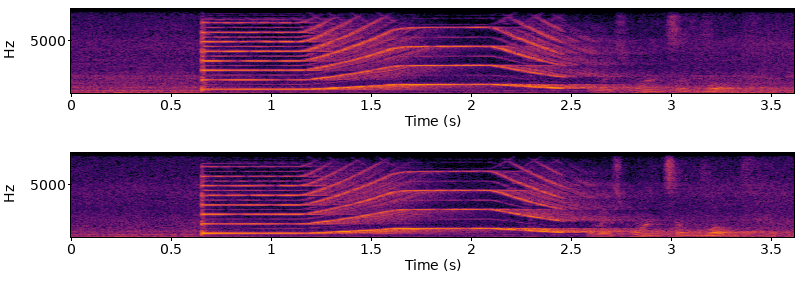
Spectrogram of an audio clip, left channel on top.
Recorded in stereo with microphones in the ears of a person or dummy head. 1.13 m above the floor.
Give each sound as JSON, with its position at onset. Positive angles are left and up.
{"t": 0.7, "sound": "a siren", "side_deg": 10, "distance_m": 4.0}
{"t": 2.6, "sound": "a man speaking", "side_deg": -55, "distance_m": 2.0}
